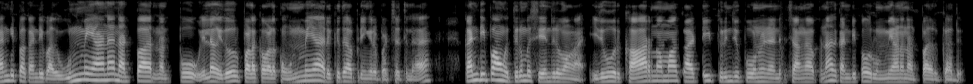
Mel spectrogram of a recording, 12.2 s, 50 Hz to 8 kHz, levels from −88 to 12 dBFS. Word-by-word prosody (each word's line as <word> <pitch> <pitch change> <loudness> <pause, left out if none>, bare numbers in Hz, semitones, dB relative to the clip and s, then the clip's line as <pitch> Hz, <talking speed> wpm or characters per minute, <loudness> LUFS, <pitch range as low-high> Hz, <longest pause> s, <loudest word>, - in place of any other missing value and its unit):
கண்டிப்பா 175 +2 0
கண்டிப்பா. 140 -2 -1
அது 120 - -2
உண்மையான 200 +2 +3
நட்பா 155 +1 +2 0.2
நட்போ, 130 +4 -4 0.2
இல்ல 145 +5 +1
ஏதோ 150 - +2
ஒரு 165 - -4
பழக்கவழக்கம். 135 -3 +1
உண்மையா 180 +5 0
இருக்குது 150 +3 -3
அப்படிங்கிற 125 -3 -5
பட்சத்துல, 110 -3 -8 0.7
கண்டிப்பா 205 +3 +4
அவுங்க 185 -4 +5
திரும்ப 175 +1 -1
சேந்துருவாங்க. 145 -3 -1 0.3
இது 145 - 0
ஒரு 140 -3 -1
காரணமா 170 +4 +4
காட்டி, 150 +3 +1
பிரிஞ்சு 160 +2 -4
போணும்னு 145 0 -2
நெனைச்சாங்க 135 0 -3
அப்படின்னா, 185 - -2
அது 175 - -4
கண்டிப்பா 140 +3 -5
ஒரு 135 - -4
உண்மையான 135 +1 -1
நட்பா 120 +1 -2
இருக்காது. 105 - -6
150 Hz, 160 wpm, -23 LUFS, 135-170 Hz, 0.7 s, அவுங்க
